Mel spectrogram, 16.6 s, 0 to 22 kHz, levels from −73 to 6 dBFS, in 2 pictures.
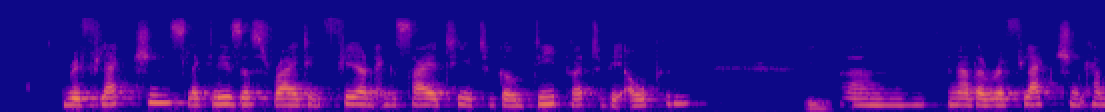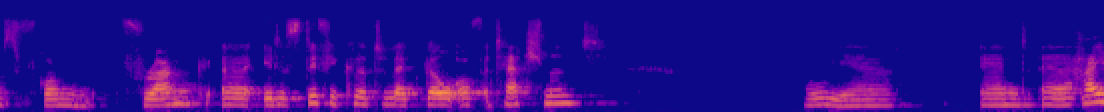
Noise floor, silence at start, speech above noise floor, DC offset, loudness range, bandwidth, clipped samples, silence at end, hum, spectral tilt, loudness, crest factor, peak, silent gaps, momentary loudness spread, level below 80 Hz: -89 dBFS; 0.5 s; 57 dB; under 0.1%; 8 LU; 12.5 kHz; under 0.1%; 0 s; none; -4.5 dB/octave; -33 LUFS; 22 dB; -12 dBFS; none; 15 LU; -74 dBFS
